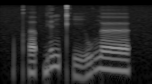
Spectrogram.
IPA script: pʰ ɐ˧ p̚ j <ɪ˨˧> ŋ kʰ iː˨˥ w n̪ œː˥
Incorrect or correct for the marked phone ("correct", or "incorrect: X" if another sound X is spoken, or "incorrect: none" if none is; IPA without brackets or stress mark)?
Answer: incorrect: ɪ˥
